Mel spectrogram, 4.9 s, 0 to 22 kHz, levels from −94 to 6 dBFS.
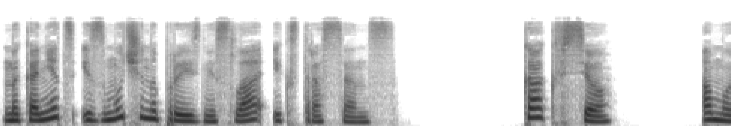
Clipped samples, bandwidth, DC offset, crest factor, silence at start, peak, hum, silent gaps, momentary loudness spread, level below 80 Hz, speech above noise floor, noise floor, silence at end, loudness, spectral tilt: under 0.1%; 11 kHz; under 0.1%; 16 dB; 0 s; -4 dBFS; none; 2.79-3.34 s, 4.25-4.56 s; 10 LU; -54 dBFS; over 71 dB; under -90 dBFS; 0 s; -20 LUFS; -6 dB/octave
